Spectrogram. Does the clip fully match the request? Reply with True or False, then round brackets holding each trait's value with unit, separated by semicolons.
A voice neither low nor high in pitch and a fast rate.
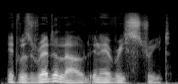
False (100 Hz; 235 wpm)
